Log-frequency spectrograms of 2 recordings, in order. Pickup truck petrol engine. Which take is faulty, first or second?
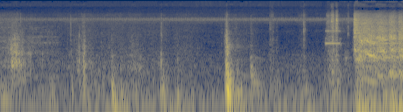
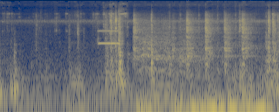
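second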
